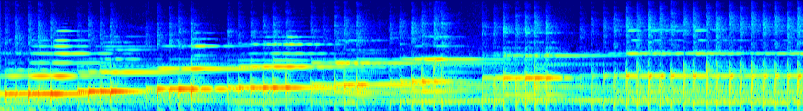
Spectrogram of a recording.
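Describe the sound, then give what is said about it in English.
A steel pan plays a scale one octave higher to show the register shift. Bright rolled notes with rapid tremolo strikes climb steadily in pitch, moderately loud and ringing. “Now I'm gonna play another octave up so you can hear the register shift.”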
